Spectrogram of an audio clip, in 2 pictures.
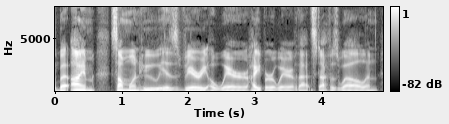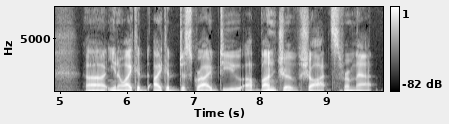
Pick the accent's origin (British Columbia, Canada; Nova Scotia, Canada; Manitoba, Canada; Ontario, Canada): British Columbia, Canada; White Rock; also born or lived in Vancouver; growing up, like, right on the beach in White Rock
